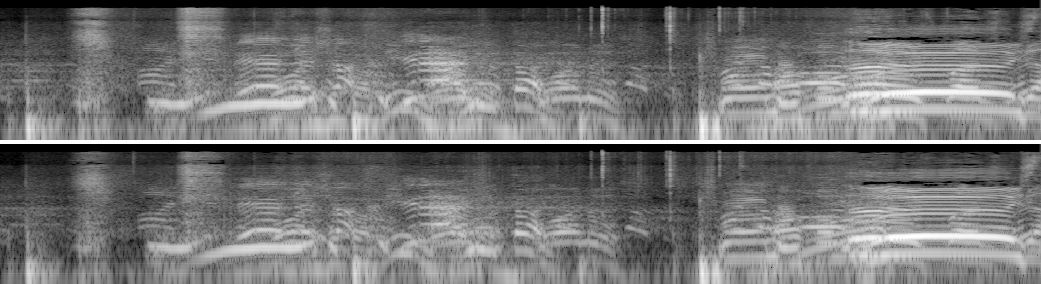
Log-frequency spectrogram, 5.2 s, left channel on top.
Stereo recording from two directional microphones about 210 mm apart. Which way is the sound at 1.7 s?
45° left (ahead or behind).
